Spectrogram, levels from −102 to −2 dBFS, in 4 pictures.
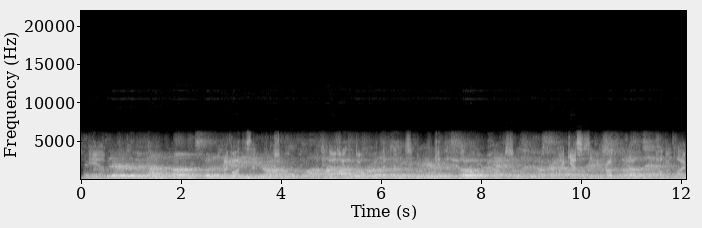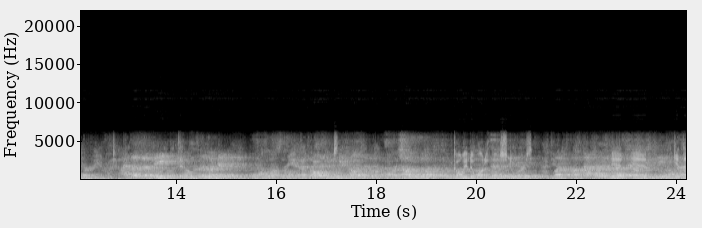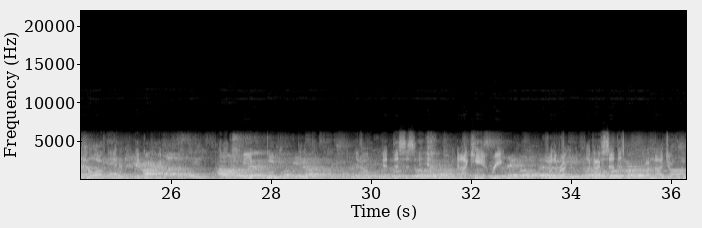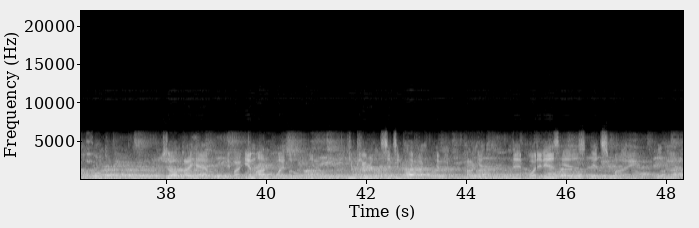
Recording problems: high frequencies cut off; noticeable; nothing above 5.5 kHz
chatter from many people; very loud; throughout; 5 dB above the speech

